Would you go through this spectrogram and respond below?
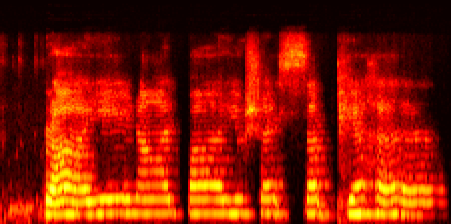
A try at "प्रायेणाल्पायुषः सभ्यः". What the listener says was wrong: Sabhyah only we can say. We can give visarga over there.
